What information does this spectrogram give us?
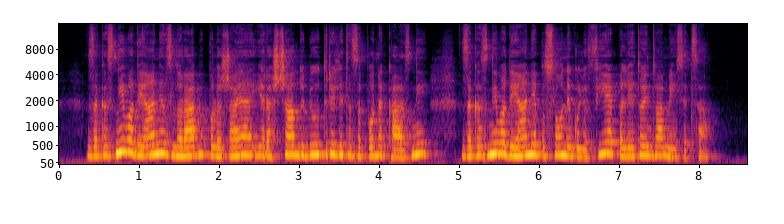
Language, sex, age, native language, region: Slovenian, female, 30-49, Slovenian, Savinja region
